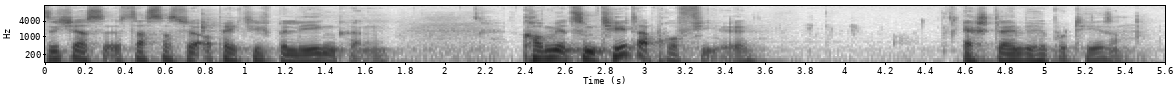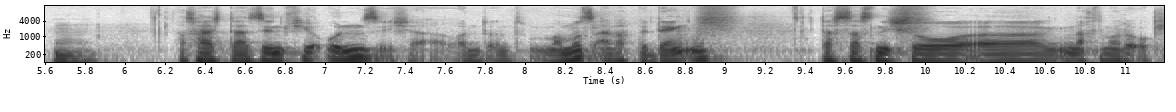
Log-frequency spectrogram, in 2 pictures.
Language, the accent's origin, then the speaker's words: German; Hanover, Lower Saxony, Germany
